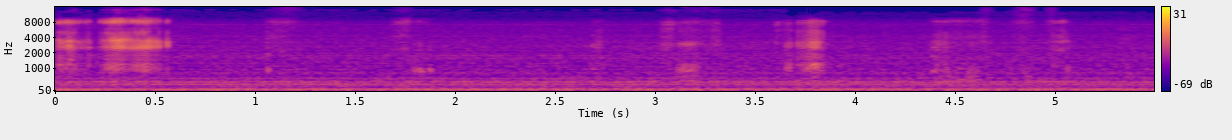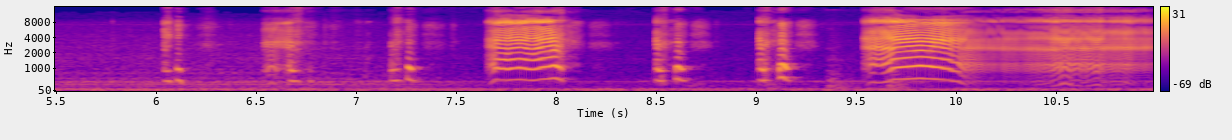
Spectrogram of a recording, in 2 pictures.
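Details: Infant cry: quiet whimpers building into loud, strong, high-pitched crying bursts from a baby in a small room; an ordinary vigorous cry.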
